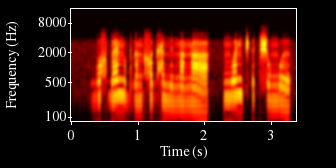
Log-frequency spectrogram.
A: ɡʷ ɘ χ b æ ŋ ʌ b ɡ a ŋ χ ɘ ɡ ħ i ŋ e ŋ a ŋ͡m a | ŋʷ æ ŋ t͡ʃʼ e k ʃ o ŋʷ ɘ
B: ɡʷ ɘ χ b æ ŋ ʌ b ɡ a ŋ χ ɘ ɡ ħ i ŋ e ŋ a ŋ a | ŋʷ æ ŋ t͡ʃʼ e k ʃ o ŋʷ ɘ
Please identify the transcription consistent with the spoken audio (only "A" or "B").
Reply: B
